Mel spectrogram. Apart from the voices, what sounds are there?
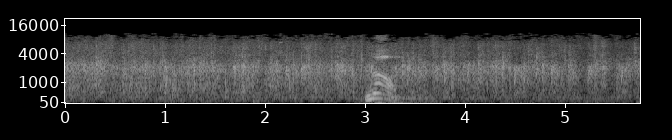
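audience clapping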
